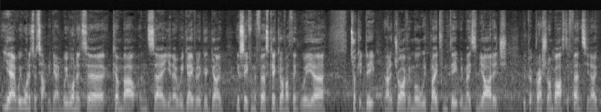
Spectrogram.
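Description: A man in his thirties, a club captain, speaks in a slightly raised voice with plenty of ums as he reflects on a match. He is recorded outdoors in a stadium stand, and a crowd murmurs clearly behind him. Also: fairly high pitch, fairly even intonation. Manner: measured, thoughtful, lots of fillers. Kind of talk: post-match interview.

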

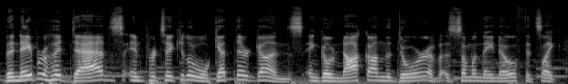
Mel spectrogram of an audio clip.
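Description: An American man in his twenties from central West Florida streams blunt, opinionated political commentary from a small home room, speaking conversationally into a close boom-arm mic with headphones on. His voice sits on the high side, fairly bright, at normal speed, with faint music behind.

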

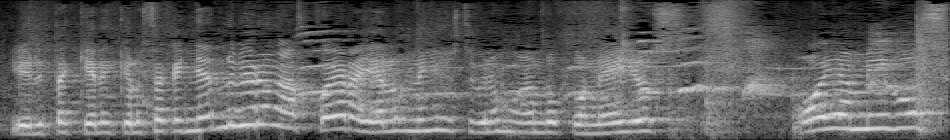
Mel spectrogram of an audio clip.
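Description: Brief: Mexican Spanish woman, high-pitched mom vlogger, handheld camera in a noisy kitchen. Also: animated, very fast. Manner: warm, chatty, coos at the puppies. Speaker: family vlogger, mother. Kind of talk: casual vlog chat. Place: home kitchen, indoors. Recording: noisy home recording.

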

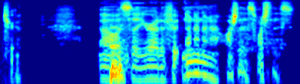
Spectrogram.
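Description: A man chatting casually and excitably while playing a game with a friend, laughing often. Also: low-pitched, moderate pace, slightly rough, no echo, highs cut off. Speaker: co-host of a gaming channel. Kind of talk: casual gameplay chat. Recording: noisy background.

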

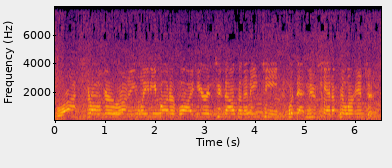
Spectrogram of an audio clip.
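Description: High-pitched American tractor pull announcer, man. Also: little pitch movement, normal speed. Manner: announcer-style calling of names, distances and sponsors. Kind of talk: live event announcing over a PA. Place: outdoors at a fairground pulling track. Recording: noisy outdoor track with engines.

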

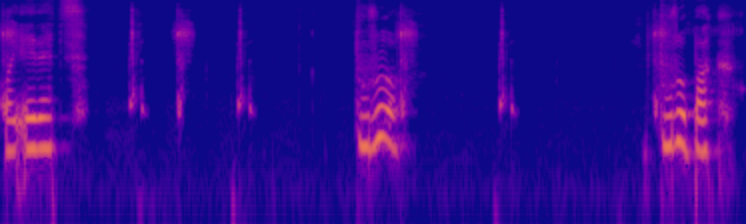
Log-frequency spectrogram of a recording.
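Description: A woman's voice: sits high, steady tone, drawn-out words, warm tone, a little hiss or hum. A woman voicing a meddling, superstitious young woman friend in a phone-game role-play story, nagging and insistent.

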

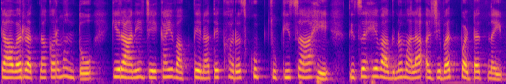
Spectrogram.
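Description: Woman narrating a serial recap, slightly high. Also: normal speed, hardly any pauses. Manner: steady storytelling, reading quoted dialogue in the same voice.

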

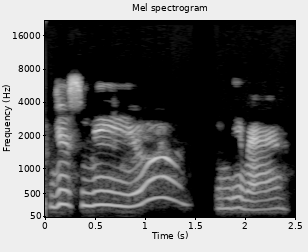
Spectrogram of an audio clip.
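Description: A woman vlogging outdoors in casual chat, chatty and laughing with sudden high squeals. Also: very slow, no echo, dull audio. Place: outdoors by a hammock. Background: wind.

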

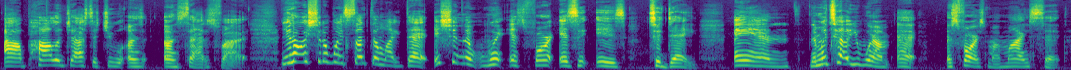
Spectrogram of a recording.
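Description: Sitting in a parked car, this vlogger in her 50s chats casually to camera, animatedly telling a story with plenty of hand gestures and repeated lines for emphasis. She speaks a little high at a moderate pace, recorded close on a phone camera without echo.

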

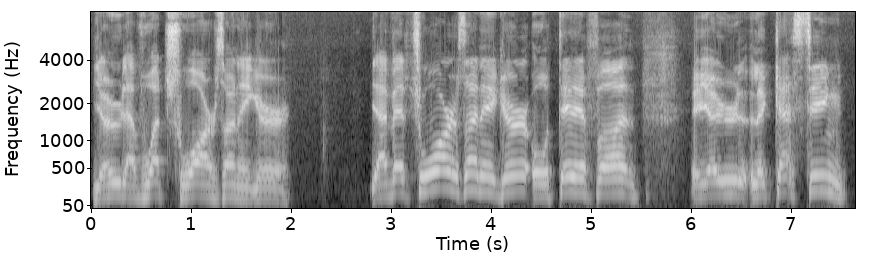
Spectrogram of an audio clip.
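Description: This man, a let's play streamer with a Québécois French accent, rambles through a story as he games, his talk casual and full of fillers and false starts. He has a slightly high voice with a clean tone and speaks a little slowly.

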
